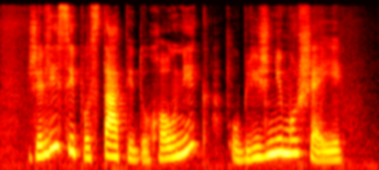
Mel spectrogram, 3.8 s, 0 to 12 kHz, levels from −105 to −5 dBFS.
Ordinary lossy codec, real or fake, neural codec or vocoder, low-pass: none; real; none; 10.8 kHz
